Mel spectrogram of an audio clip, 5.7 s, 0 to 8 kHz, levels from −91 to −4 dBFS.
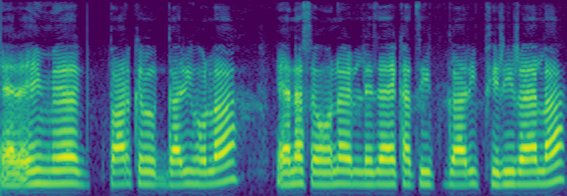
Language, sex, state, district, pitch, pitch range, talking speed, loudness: Bhojpuri, male, Bihar, Muzaffarpur, 190 Hz, 185-195 Hz, 150 wpm, -14 LUFS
